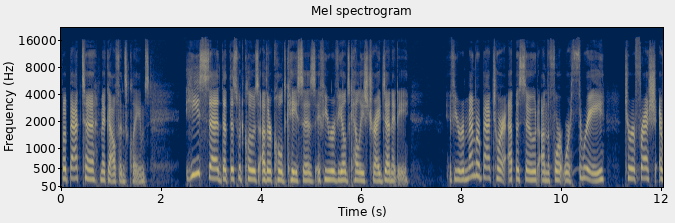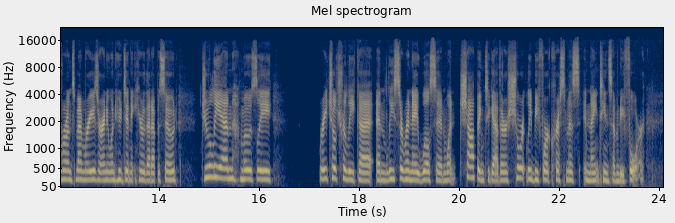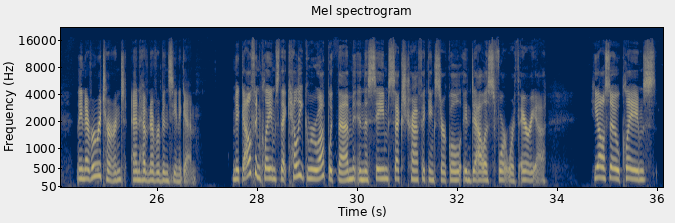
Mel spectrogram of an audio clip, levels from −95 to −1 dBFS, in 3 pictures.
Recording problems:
none

